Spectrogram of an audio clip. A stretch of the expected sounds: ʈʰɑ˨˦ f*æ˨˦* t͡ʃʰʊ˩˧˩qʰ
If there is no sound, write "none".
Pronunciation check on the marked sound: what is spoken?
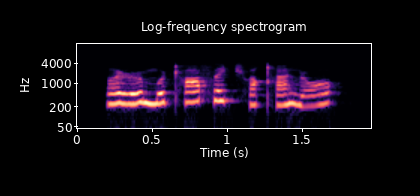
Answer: ɛ˨˦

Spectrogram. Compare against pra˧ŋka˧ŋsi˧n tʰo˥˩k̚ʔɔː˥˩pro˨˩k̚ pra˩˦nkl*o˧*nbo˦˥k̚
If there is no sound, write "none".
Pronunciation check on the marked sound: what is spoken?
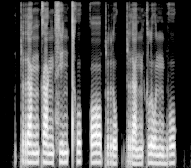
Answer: o˧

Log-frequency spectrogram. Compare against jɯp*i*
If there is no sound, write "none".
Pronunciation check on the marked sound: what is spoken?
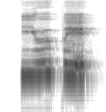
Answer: e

